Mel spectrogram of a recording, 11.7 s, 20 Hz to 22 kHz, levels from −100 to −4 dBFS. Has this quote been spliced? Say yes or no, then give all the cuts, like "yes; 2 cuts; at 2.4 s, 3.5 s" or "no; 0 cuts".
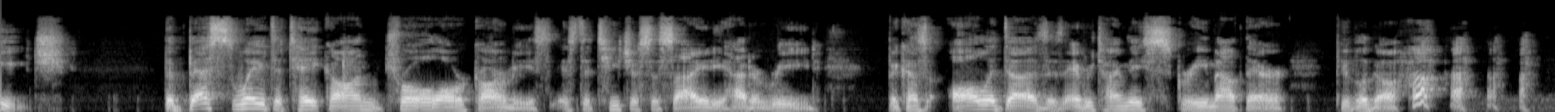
no; 0 cuts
